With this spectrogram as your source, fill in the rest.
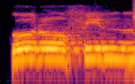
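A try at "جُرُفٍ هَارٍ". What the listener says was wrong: Ini jim ya Pak. Ini jim. Jurufin harin. Jurufin.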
